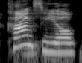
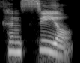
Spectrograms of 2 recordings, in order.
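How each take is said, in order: First: The stress is on the first syllable. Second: The stress is on the second syllable. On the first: The speaker calls it wrong. "Not conceal" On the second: The speaker calls it right. "then this syllable gets accented and it's conceal"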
